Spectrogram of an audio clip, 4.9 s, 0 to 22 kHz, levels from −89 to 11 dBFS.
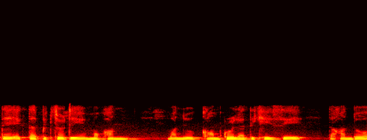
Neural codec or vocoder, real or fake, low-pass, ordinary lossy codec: none; real; 5.4 kHz; AAC, 48 kbps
